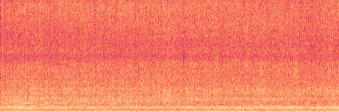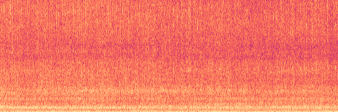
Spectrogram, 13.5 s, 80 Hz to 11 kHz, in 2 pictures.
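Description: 1965 Chevrolet Chevelle Malibu's engine idling as the car rolls slowly past, a loud, steady, low exhaust note with no revving.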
